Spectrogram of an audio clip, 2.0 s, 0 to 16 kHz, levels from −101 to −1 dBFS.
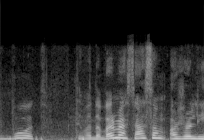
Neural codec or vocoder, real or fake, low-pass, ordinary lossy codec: none; real; 10.8 kHz; Opus, 64 kbps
